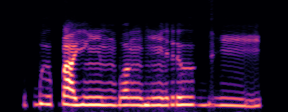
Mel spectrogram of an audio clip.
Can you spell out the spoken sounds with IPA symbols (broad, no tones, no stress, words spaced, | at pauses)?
ɓɯɓajĩ mbʌŋɡĩrɯ ɡʱi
